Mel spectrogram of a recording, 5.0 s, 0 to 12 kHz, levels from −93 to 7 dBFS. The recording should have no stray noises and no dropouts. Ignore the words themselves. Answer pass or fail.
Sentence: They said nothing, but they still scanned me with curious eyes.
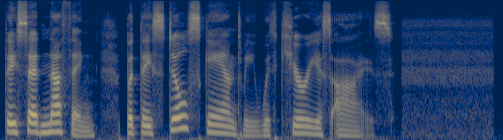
pass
